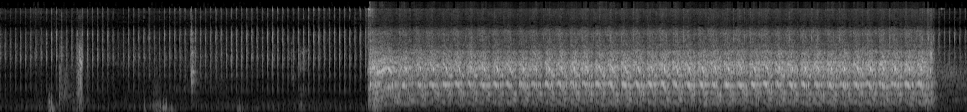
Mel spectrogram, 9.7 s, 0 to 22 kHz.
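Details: Ford 7.3 IDI diesel cold with glow plugs not heating, WD-40 sprayed into the intake: even, quick cranking near four beats a second for six seconds that never catches. WD-40 didn't work.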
